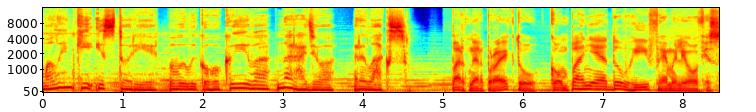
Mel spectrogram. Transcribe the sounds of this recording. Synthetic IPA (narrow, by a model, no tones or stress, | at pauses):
mɐlˠɛnʲkʲijʔist̪ɔɾʲijiʋelˠɪkɔɦɔkɪjiʋɐnɐɾadʲɪɔ | ɾelˠaks | part̪nɛrpɾɔɛkt̪ʊkɔmpanʲijɐd̪ɔwɦɪjfɛmɪlʲiɔfʲis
